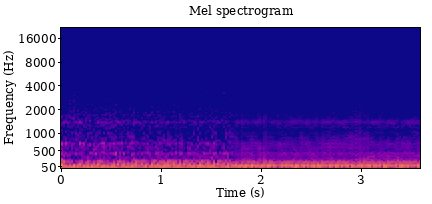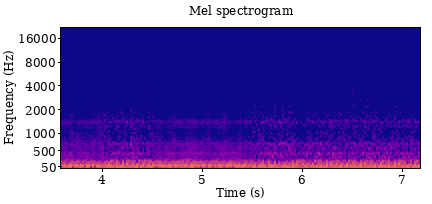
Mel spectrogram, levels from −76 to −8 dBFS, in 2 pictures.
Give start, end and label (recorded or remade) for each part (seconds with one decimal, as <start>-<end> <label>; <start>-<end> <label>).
0.0-1.7 recorded; 1.7-4.0 remade; 4.0-4.5 recorded; 4.5-5.5 remade; 5.5-7.2 recorded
